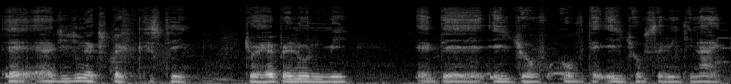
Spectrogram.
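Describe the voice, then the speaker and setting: A man talks at a fairly slow pace with long, frequent pauses. Noticeable background noise and audible room echo fill the recording. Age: 70s. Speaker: retired football player. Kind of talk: interview. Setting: at home. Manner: halting.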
